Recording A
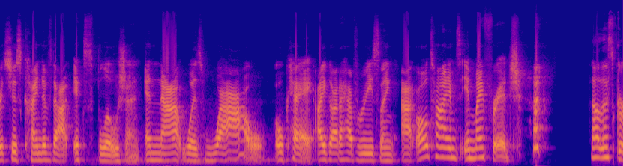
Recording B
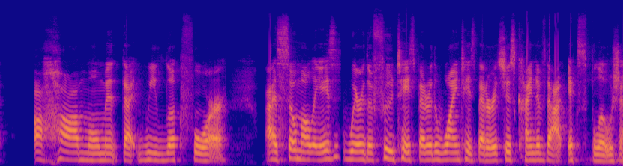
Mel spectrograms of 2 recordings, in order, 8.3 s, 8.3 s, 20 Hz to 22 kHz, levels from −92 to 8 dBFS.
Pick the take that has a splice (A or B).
B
